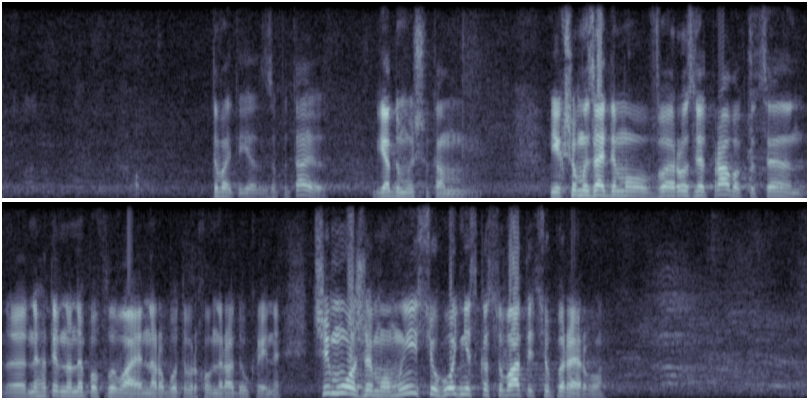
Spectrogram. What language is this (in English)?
Ukrainian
